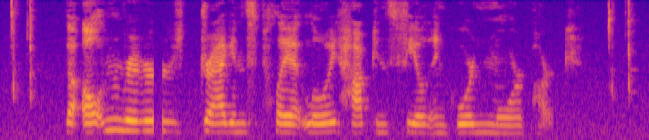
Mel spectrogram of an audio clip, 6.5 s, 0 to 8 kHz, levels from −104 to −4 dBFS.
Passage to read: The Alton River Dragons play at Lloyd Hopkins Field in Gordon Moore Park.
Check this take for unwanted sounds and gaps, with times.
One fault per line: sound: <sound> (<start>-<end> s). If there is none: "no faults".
sound: dropout (1.5-1.6 s)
